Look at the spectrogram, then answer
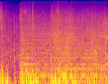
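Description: Horses' hooves pound through a battle in the video game Mount & Blade II: Bannerlord, a dense, continuous low rumble of galloping cavalry with a brief lull before the thundering resumes.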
